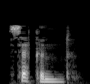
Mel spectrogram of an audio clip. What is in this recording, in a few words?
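"second", British English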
